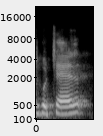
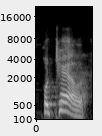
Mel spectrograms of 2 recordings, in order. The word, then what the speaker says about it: hotel: of the are positive see both of you are pronouncing the word hotel in the wrong way it's hotel give the stress on the second syllable and do it with the plosive it is hotel hotel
